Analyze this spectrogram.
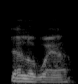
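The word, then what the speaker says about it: De La Warr: so another state was named after him delaware whereas if you go to bexhill on sea to the pavilion there the art deco pavilion it's called the de la war pavilion and so these pronunciations probably were not very fixed even at the time um the let's move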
